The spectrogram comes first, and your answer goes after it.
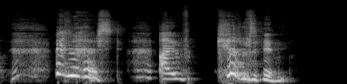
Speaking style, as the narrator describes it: she cried out

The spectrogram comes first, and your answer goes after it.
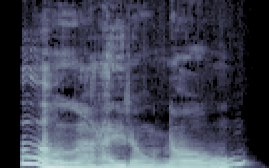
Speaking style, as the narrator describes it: purred Eureka

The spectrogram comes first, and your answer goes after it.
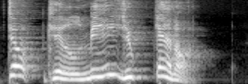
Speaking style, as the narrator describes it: cried

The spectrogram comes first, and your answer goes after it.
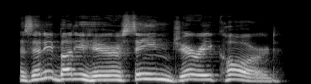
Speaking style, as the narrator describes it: queried Venters in a loud voice

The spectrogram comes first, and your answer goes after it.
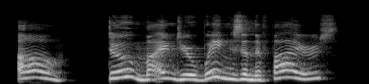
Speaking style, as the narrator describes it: George and Jane cried out together

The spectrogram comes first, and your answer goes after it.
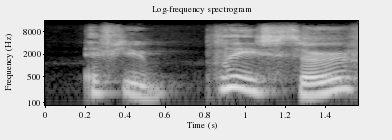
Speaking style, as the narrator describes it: faltered Robert

